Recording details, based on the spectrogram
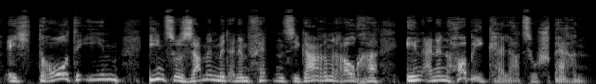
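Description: A world-weary male detective in a comic noir radio play. His voice is slightly high and creaky, with dry sarcasm, swinging intonation. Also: animated, normal speed, no room sound, full character voice. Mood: dry, resigned. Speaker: narrator and lead actor of a detective radio play.

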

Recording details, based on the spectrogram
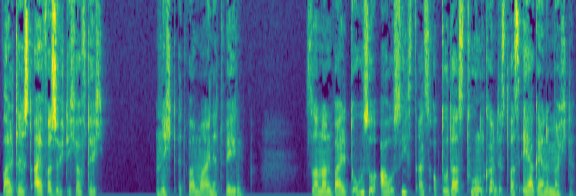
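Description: A woman's voice: lowish voice, normal speed, a little mellow. A woman playing an intense, fanatical, provocative married woman in a literary radio drama.

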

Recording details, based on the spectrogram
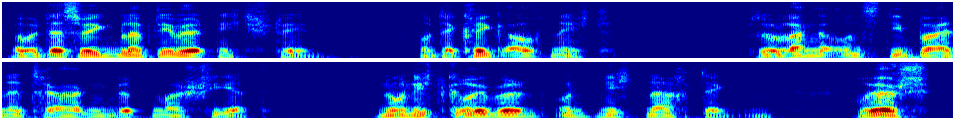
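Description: A man's voice: a bass voice, expressive, moderate pace, breathy edge, dry recording, exaggerated voice. A man voicing a stern, hardened soldier who leads his exhausted comrades with harsh commands. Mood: commanding. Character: stern hardened male sergeant-like soldier leader.

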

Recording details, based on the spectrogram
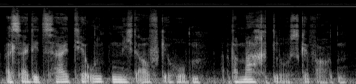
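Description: Casting: a tormented, solitary man in literary radio drama, low gravelly voice, halting and hushed, noisy ambience behind. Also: steady tone. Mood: anguished, brooding. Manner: halting, brooding, often sinking into whispers. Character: tormented, lonely man confessing to an absent listener. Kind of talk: intimate literary radio play monologue.

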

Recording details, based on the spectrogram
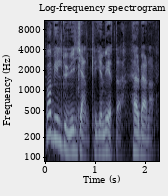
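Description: An actor playing a guarded small-town mayor in an audio drama, formal and precise, with slight hesitations and a pedantic care for detail. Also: male voice, mid-range voice, big pitch swings, darkish tone, no room sound.

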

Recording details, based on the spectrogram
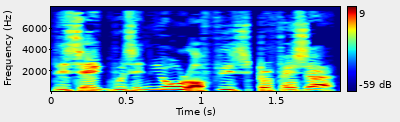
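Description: A man's voice: high voice, very animated, measured pace, sharp tone, slightly rough, no echo, highs cut off, voice pushed up, heavily acted. A man doing a whiny, spiteful old caretaker. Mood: whining. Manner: whining and malevolent.

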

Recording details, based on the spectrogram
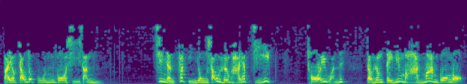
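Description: Male Cantonese storyteller, very husky, higher-pitched, emphatic dramatic narration, narrow lo-fi radio sound. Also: a little slow. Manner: animated, colloquial, emphatic. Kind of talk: dramatic narration of a folk tale. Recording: muffled lo-fi radio-style recording.

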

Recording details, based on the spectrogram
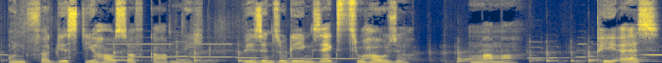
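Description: Woman playing lonely bored kid in a radio play, slow talker, music in the background. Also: mid-range voice, natural voice. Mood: reading aloud. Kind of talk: children's radio play acting.

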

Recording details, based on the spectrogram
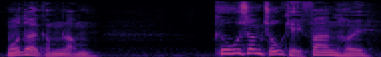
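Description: A man's voice: medium pitch, wildly swooping pitch, fairly quick, darkish tone, slightly rough. A man with a Hong Kong Cantonese accent acting a protective but detached elder brother in a radio drama, admonishing and matter-of-fact.

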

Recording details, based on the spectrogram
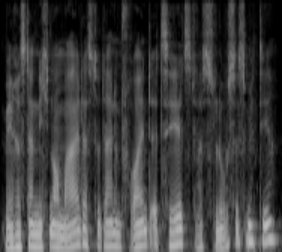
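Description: A man's voice: lowish voice, normal speed, a little mellow, natural voice. An actor playing an earnest, weary male newcomer in a naturalistic radio drama. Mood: reproachful. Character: Taha, weary, questioning male newcomer to Germany.

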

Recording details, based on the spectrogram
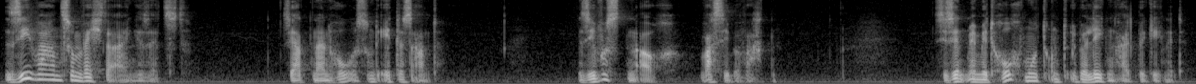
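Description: A man's voice: low voice, huge pitch swings, moderate pace, gravelly, pauses often, a bit bright, husky, exaggerated voice. An actor in a radio drama playing a guilt-ridden man who pleads and accuses. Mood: anguished, accusing.

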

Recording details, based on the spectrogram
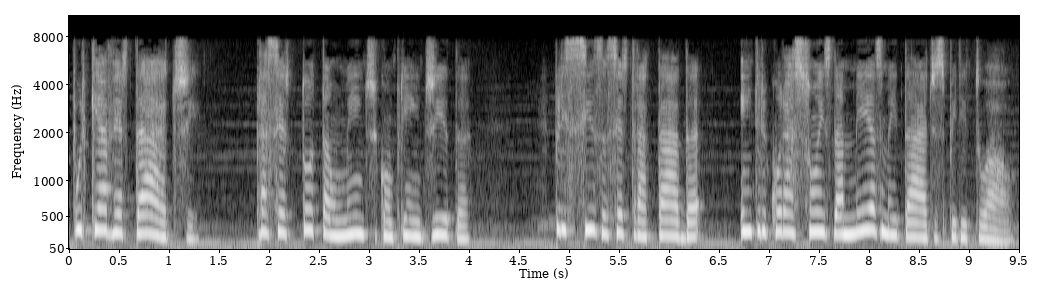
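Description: Devout young Roman woman, Brazilian accent, soft dark tone, measured and earnest, muffled radio drama. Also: fairly high pitch, animated, soft background music. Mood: calm, earnest.

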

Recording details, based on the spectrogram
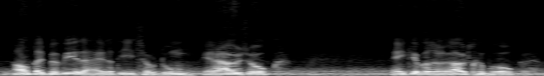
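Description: A man's voice: mid-range voice, steady tone, brisk, close to an everyday voice. An actor playing a bitter, sardonic adult son in a radio drama, brooding as he talks. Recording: narrow phone-like sound over vehicle noise.

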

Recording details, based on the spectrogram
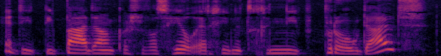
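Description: An actress playing a calm, understanding woman who investigates and explains in a conversational Dutch radio soap. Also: lowish voice, normal speed, lightly acted. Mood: engaged, explanatory.

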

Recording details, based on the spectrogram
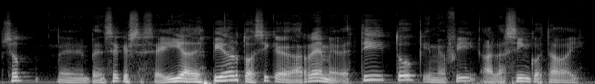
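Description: A man's voice: medium pitch, sing-song, normal speed, gravelly, a little mellow. A man with a Rioplatense accent in a radio play, playing a muddled, dreamy storyteller who hesitates, rambles and repeats himself. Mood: animated storytelling. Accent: Rioplatense Argentine. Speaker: radio drama actor. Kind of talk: conversational radio theatre.

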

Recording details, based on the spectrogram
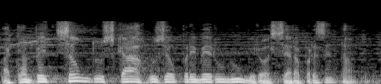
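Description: A man narrating a radio drama in a grave, measured storytelling manner. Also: on the low side, lively intonation, dark tone. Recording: muffled audio with music score.

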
